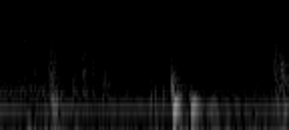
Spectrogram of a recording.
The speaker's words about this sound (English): Let me get a sip of water. I got something in my throat here.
